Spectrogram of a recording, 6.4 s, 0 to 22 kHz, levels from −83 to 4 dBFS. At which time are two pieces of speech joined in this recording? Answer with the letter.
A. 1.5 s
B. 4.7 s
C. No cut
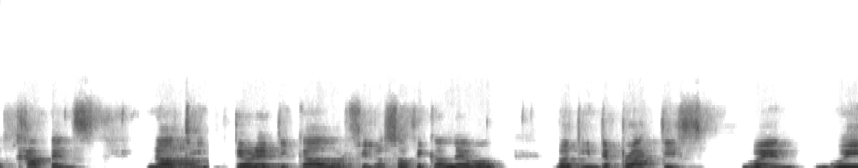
A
